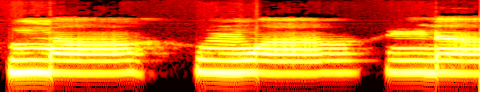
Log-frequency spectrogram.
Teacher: ण यह सब हम न से नासिका से उच्चारण होते हैं नासिका से यह ध्वनि आता है इसलिए इसी को नासिका वर्ण कहा गया है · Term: नासिक्य वर्ण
